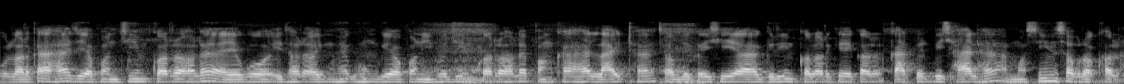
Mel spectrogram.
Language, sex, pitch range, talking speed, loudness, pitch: Bajjika, male, 120-125 Hz, 210 wpm, -16 LUFS, 125 Hz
